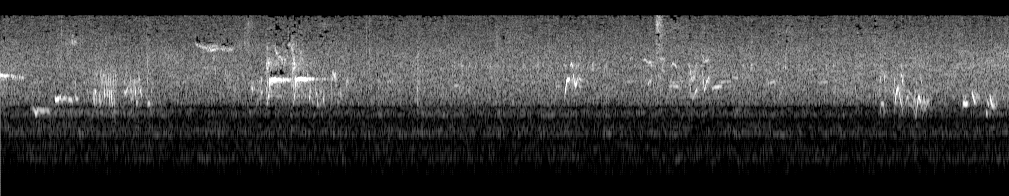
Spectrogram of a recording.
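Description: Small birds giving short, high chirps at irregular intervals over a faint steady hiss of woodland ambience.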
